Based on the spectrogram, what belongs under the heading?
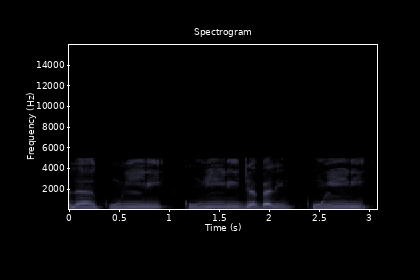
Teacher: أيضا من الجزائر، أخي الكريم انتبه إلى الغنة التي تضعها في بعض الحروف، مثلا عندما تقول على كل جبل كل هكذا اللام فيها مشبعة بالغنة، هذا غير صحيح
